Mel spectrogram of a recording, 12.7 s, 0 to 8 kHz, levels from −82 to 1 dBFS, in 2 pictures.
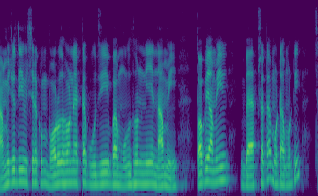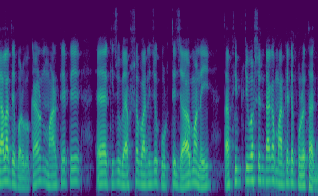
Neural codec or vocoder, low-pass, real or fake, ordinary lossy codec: codec, 16 kHz, 16 kbps, FunCodec, trained on Chinese and English, 50 frames a second; 7.2 kHz; fake; none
